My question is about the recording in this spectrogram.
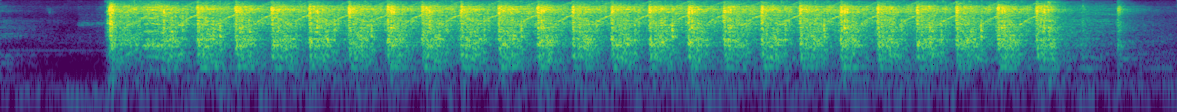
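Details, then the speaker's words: Kia Soul after the head was refitted, on a weakening battery: it cranks evenly for about five seconds but never fires. Owner suspects a security key issue, as the security light stays on. Crank, no start. "some of the batteries getting weak so as it sits right now the Kia Soul still won't start although everything is turning properly everything sounds good that way it doesn't seem like that's getting any fire"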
